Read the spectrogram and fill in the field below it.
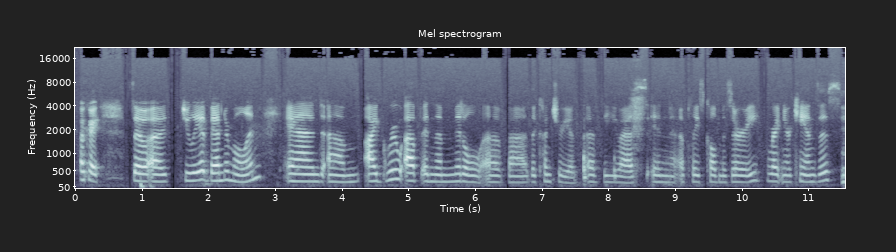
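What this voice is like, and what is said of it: American accent. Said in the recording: “you've got an international accent, haven't you? ... which part of America you originally came from”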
